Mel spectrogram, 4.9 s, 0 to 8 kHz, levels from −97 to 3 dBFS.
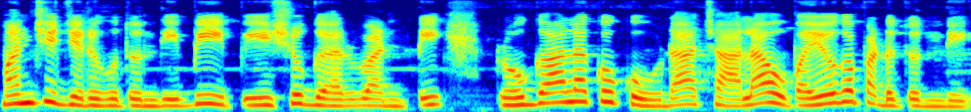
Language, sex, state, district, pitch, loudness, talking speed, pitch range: Telugu, female, Andhra Pradesh, Visakhapatnam, 200 Hz, -15 LUFS, 110 wpm, 180-240 Hz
